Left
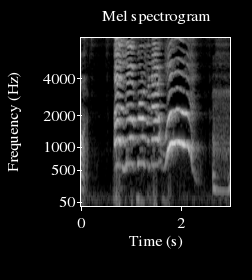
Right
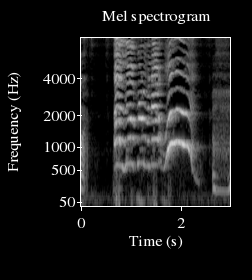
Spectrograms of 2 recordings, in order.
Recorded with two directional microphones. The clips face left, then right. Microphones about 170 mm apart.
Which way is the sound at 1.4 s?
10° right (ahead or behind).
